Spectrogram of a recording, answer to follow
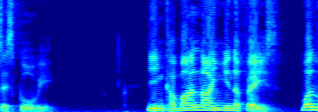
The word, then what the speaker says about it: GUI: graphical user interface, or GUI, which is usually pronounced as GUI.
